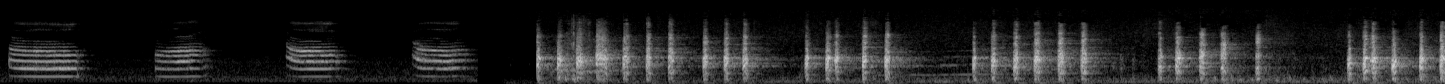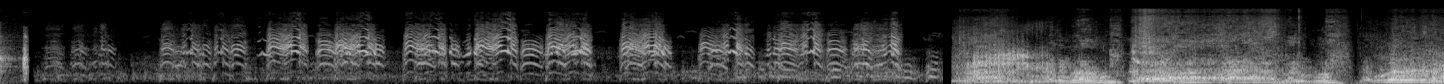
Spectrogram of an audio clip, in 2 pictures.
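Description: A cat meowing four times, then a hen clucking in quick repeated bursts, then a run of other fast repeated calls, and from about four seconds before the end a brown bear roaring loudly.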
